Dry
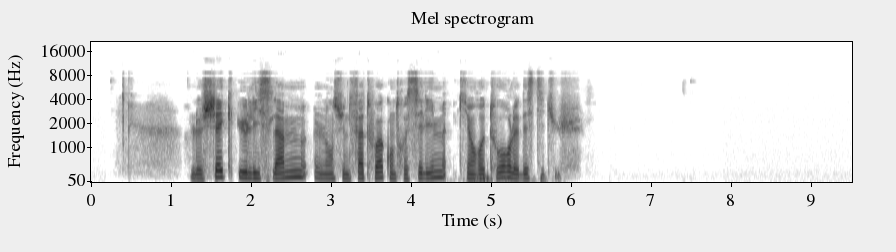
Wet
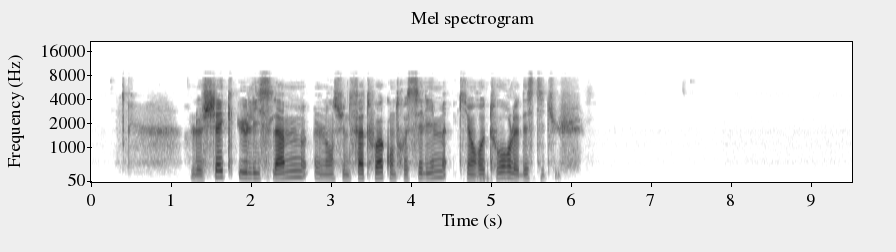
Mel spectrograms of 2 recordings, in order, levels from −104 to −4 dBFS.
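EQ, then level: cabinet simulation 480–6600 Hz, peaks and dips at 580 Hz +9 dB, 1.1 kHz +7 dB, 1.6 kHz +9 dB, 4.8 kHz +7 dB; -5.0 dB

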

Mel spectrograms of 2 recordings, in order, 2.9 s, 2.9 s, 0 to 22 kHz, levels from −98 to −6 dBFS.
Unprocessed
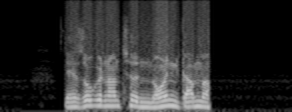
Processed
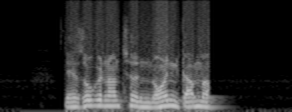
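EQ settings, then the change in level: bass shelf 83 Hz +9 dB; hum notches 60/120/180/240/300/360/420 Hz; -3.5 dB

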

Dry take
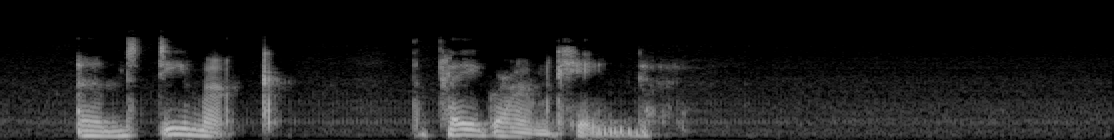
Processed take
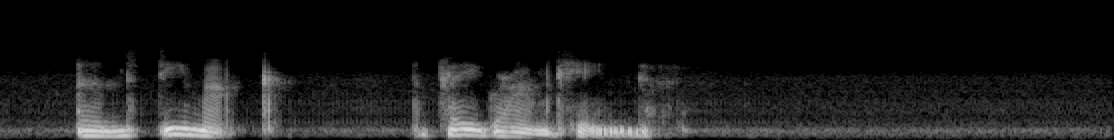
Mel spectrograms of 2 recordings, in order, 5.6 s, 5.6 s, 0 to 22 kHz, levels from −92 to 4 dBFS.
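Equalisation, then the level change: high-pass 170 Hz 6 dB/octave; elliptic low-pass 2.4 kHz, stop band 60 dB; resonant low shelf 400 Hz +10.5 dB, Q 3; 0.0 dB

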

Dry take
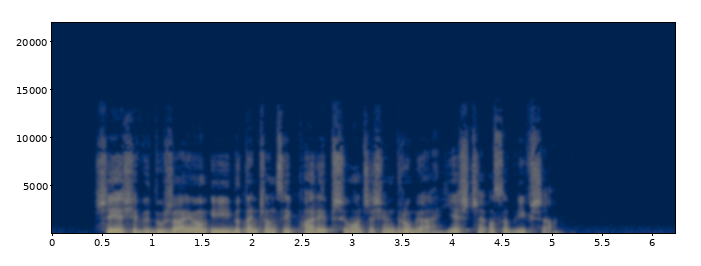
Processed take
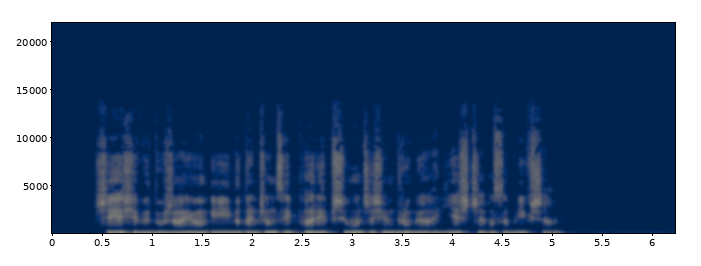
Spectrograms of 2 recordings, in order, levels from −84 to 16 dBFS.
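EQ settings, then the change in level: high-pass 110 Hz 12 dB/octave; Chebyshev band-stop 160–1200 Hz, order 4; band-stop 4.3 kHz, Q 8.7; 0.0 dB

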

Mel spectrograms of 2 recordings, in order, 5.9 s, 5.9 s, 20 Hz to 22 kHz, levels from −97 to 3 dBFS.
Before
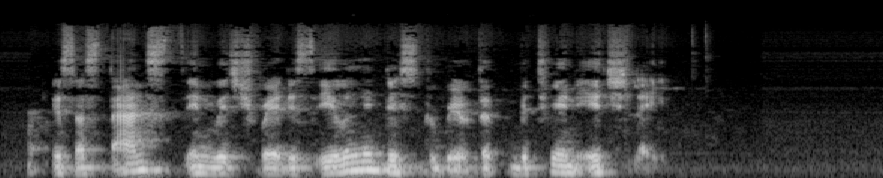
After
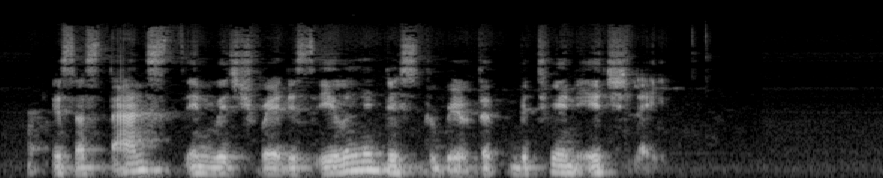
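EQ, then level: band-stop 5.6 kHz, Q 6.9; -6.0 dB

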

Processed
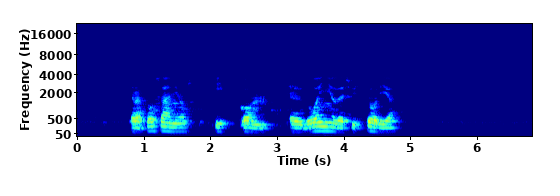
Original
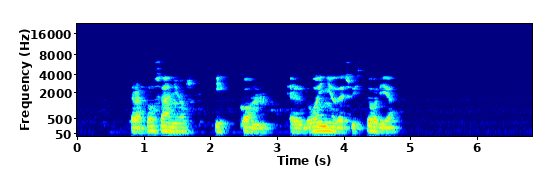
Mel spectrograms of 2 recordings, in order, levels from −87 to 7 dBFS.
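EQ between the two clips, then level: ladder band-pass 450 Hz, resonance 45%; 0.0 dB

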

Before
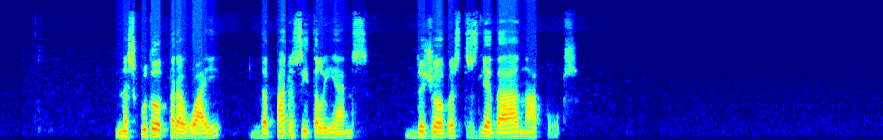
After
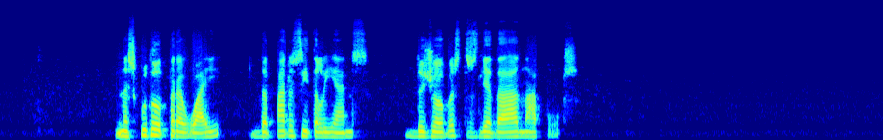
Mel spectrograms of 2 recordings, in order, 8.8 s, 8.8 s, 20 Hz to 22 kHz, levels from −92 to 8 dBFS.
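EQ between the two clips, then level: dynamic bell 840 Hz, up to -7 dB, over -31 dBFS, Q 0.82; distance through air 150 m; peaking EQ 390 Hz -14.5 dB 0.52 oct; -2.5 dB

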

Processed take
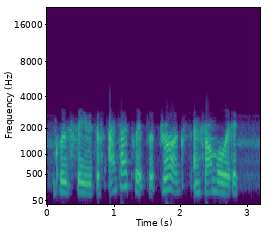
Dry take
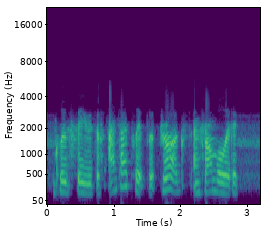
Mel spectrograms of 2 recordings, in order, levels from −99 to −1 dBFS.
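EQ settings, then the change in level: distance through air 460 m; 0.0 dB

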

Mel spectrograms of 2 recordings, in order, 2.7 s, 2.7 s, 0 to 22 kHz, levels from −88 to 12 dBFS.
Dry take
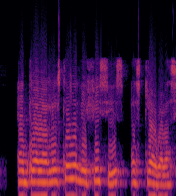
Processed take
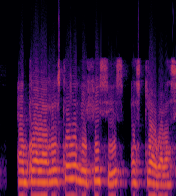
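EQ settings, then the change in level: peaking EQ 220 Hz +3.5 dB 0.38 oct; peaking EQ 980 Hz +12 dB 0.56 oct; 0.0 dB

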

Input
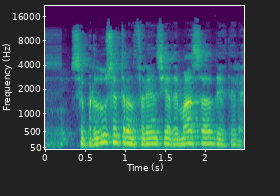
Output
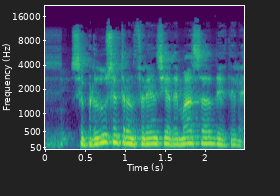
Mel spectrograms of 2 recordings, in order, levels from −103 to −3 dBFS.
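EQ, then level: high-order bell 740 Hz -14.5 dB; +2.0 dB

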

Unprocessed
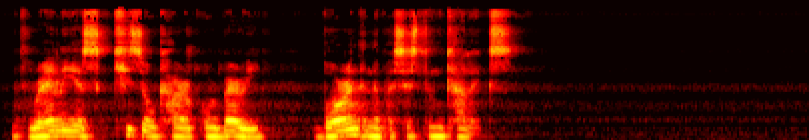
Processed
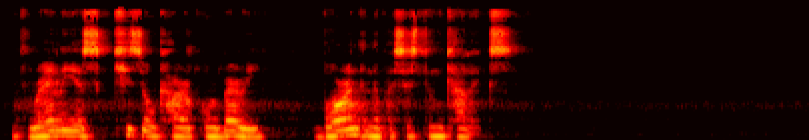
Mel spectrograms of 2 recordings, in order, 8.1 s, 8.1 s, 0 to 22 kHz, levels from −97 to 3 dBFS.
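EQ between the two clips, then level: bass shelf 220 Hz -11.5 dB; peaking EQ 2.6 kHz -7 dB 1.1 oct; static phaser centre 2.5 kHz, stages 8; -2.0 dB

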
